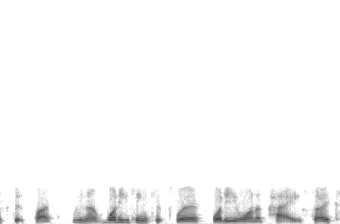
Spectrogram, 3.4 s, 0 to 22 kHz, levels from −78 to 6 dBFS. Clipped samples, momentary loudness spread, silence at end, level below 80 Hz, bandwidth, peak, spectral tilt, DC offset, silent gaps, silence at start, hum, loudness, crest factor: under 0.1%; 6 LU; 0.1 s; -78 dBFS; 3.9 kHz; -10 dBFS; -8 dB/octave; under 0.1%; none; 0.15 s; none; -28 LUFS; 18 dB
